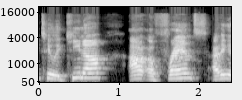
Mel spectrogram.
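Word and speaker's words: Ntilikina: Tilikina out of France. I think it's how you pronounce it. Tilikina. I think the N is silent.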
